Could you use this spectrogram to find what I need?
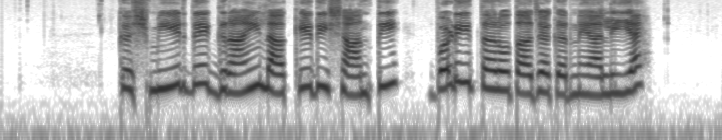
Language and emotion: Dogri, happy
